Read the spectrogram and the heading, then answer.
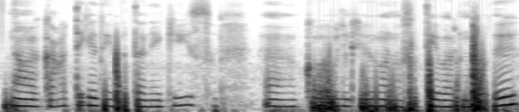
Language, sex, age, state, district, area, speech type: Tamil, female, 18-30, Tamil Nadu, Tiruvannamalai, rural, spontaneous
